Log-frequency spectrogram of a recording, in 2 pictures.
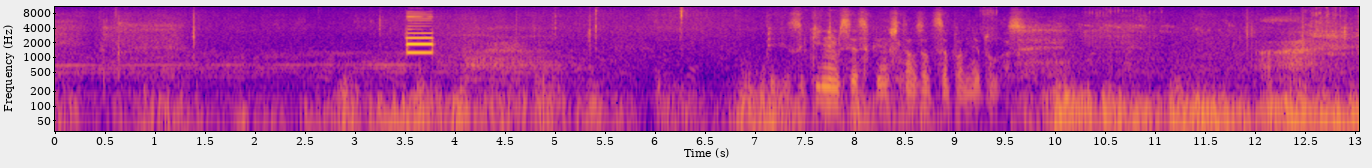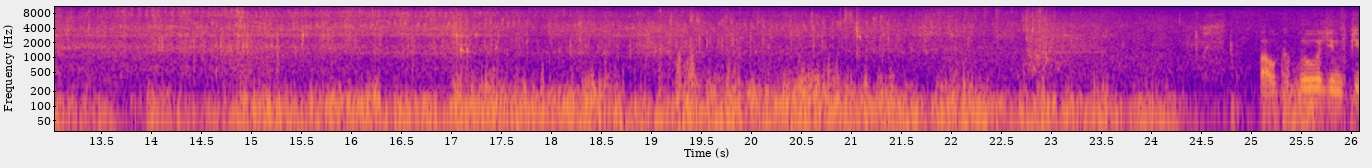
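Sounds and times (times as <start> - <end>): wind buffeting microphone: 0.0 - 8.9, 9.6 - 26.0.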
